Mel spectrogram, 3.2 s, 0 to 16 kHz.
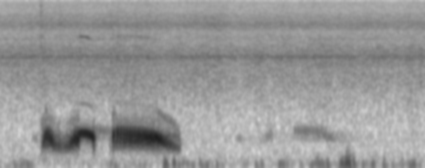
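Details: Spotted dove luring call, the "kuk 1" type used by bird trappers at branch and ground: one loud low coo of quavering note plus long falling note, a fainter coo answering after, low knocking thuds and insect hum in the background.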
